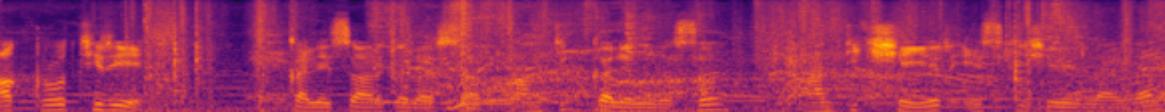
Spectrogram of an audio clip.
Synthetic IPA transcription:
akɾo̞t̪ʰiɾi | kʰalʲesiaɾkad̪aʃlˠaɾant̪ʰikkalʲeuɾasɯ | ant̪ʰicʃejiɾɛ̰scʰiʃe̞ɦiɾlʲæɾd̪æn

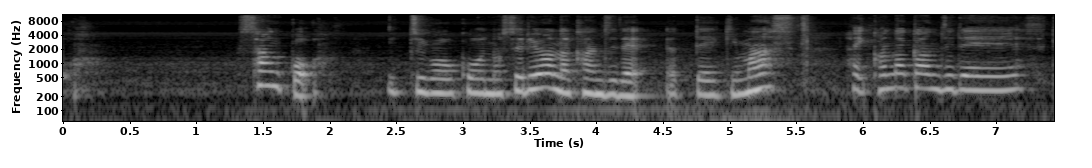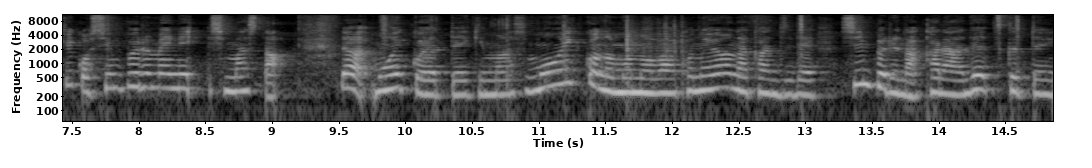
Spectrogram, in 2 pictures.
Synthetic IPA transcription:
sãŋko̞ | it͡ɕiɡo̞ko̞ːno̞se̞ɾɯ̟jo̞ːnakãɲ̟d͡ʑid̪e̞jat̪ːe̞ikʲimasɨ̥ | haikõ̞nːakãɲ̟d͡ʑid̪e̞sɨ̥ke̞kːo̞ːɕĩmpɯ̟ɾɯ̟me̞ɲ̟iɕimaɕi̥t̪ad̪̥e̞βamo̞ːikːo̞jat̪ːe̞ikʲimasɨmo̞ːikːo̞no̞mo̞no̞βako̞no̞jo̞ːnakãɲ̟d͡ʑid̪e̞ | ɕĩmpɯ̟ɾɯ̟nakaɾãːd̪e̞t͡sɨ̥kɯ̟t̪ːe

